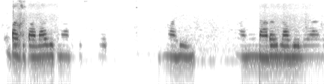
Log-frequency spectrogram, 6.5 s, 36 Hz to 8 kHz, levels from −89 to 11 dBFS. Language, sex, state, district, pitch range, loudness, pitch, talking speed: Marathi, male, Maharashtra, Dhule, 205-215 Hz, -29 LUFS, 210 Hz, 65 wpm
